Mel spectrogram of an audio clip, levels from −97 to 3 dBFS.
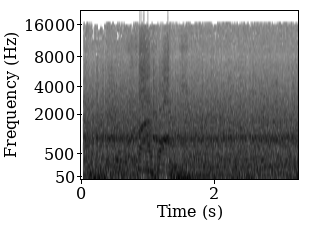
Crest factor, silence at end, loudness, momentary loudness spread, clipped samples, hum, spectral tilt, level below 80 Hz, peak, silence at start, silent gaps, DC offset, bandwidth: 8 dB; 0 s; -9 LUFS; 4 LU; under 0.1%; none; -5 dB/octave; -18 dBFS; 0 dBFS; 0.05 s; none; under 0.1%; 17 kHz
